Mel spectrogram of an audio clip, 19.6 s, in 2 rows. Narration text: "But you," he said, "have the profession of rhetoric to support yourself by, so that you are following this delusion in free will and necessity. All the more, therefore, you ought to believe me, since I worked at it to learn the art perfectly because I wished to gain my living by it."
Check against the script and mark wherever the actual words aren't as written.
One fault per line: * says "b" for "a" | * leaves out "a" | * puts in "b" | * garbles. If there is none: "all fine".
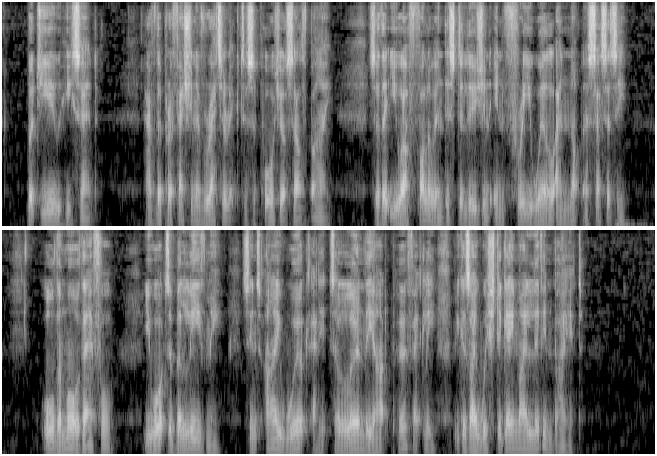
* puts in "not"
